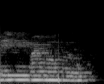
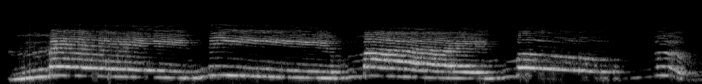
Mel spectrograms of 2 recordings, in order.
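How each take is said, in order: First: It is said weakly, without projection. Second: It is said loudly, projected far.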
